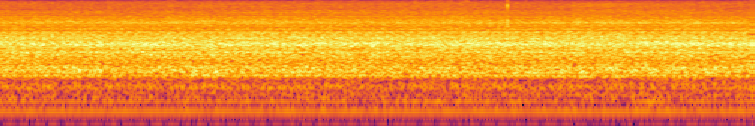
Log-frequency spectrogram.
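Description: Diesel engine of a road-rail excavator idling steadily: a constant low hum under an even hiss.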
